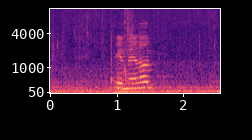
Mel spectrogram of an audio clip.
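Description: A man speaks briefly through a headset microphone.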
